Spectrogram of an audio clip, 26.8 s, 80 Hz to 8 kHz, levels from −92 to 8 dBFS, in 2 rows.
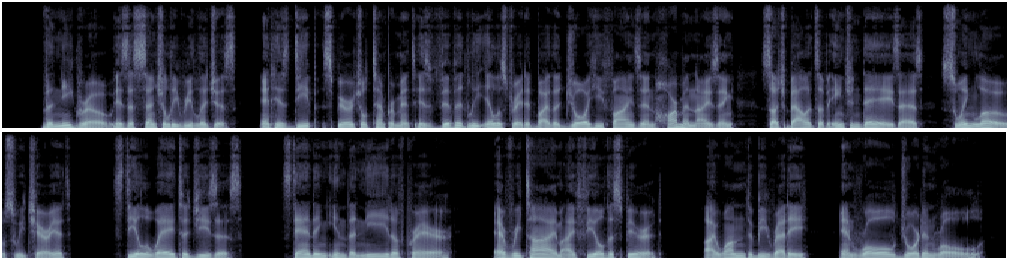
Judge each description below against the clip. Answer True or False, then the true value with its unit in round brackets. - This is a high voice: False (100 Hz)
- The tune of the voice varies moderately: True (4.6 semitones)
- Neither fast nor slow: False (125 wpm)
